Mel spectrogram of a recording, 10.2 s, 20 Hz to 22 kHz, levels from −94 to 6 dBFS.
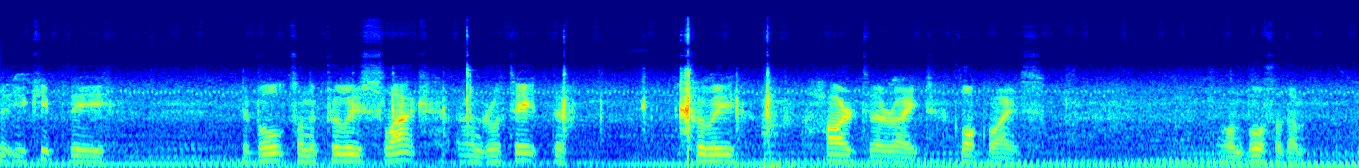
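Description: No technical faults are audible anywhere in the audio.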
